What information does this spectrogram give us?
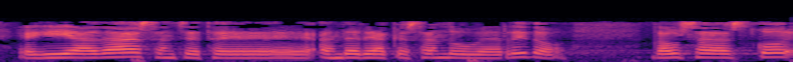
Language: Basque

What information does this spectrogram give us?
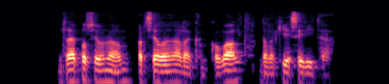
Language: Catalan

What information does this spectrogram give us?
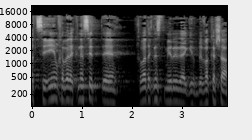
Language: Hebrew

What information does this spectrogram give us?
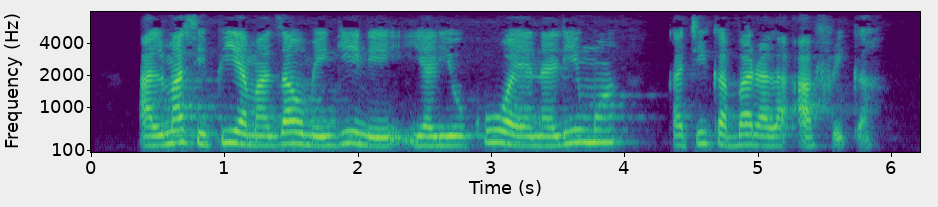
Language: Swahili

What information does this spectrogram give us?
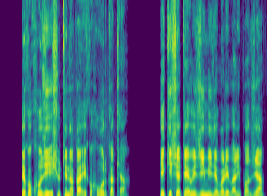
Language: Kullu Pahari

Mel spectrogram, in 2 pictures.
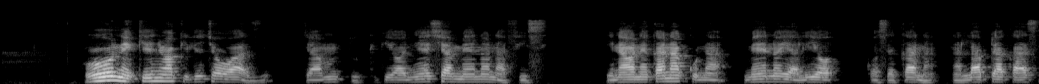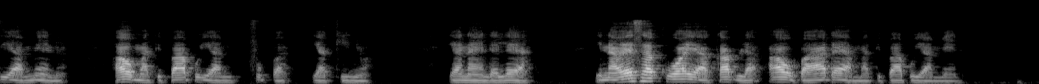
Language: Swahili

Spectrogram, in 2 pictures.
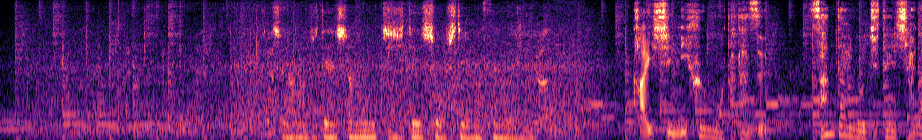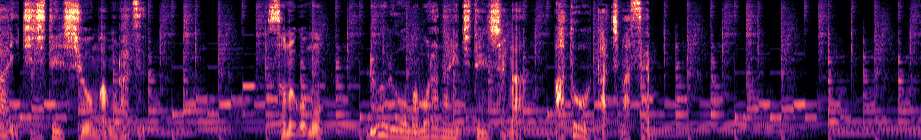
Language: Japanese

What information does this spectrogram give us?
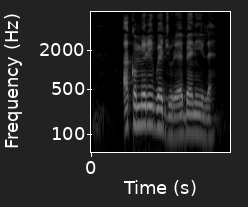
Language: Igbo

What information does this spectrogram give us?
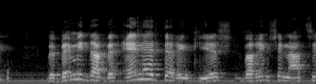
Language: Hebrew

